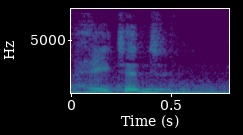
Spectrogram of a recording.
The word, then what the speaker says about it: hated: want to point out: verbs that end with the T sound or the D sound, like hate or decide, we pronounce the E. So we have hated, Hate it.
